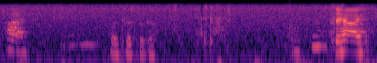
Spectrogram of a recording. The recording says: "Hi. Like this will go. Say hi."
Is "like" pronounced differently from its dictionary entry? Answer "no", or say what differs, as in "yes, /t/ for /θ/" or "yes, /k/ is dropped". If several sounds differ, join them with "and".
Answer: yes, /w/ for /l/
